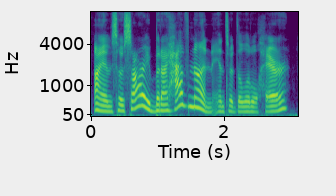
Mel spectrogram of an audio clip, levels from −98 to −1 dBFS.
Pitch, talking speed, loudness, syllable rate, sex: 210 Hz, 230 wpm, -17 LUFS, 5.5 syllables/s, female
